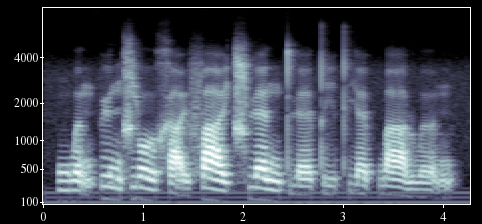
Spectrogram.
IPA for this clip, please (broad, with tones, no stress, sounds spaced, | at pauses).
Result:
m w ə̰˨˩ n p y˥˨ n ɕ j o˥˨ ʊ̯ x a̰˨˩ ɪ̯ f a˥˨ ɪ̯ t͡ɕʰ ɥ ɛ˥˨ n t̪ ɥ ɛ˨˦ t̪ i˨˦ t̪ʰ j ɛ˥˨ p w ä˥˨ ɻ w ə̰˨˩ n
